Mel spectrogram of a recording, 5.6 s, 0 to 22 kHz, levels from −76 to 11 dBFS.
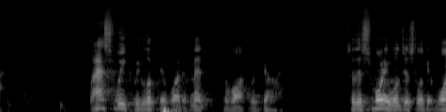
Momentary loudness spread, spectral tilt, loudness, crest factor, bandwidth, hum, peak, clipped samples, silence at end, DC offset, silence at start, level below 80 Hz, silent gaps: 17 LU; -4.5 dB/octave; -35 LUFS; 22 dB; 16.5 kHz; none; -14 dBFS; under 0.1%; 0 s; under 0.1%; 1.15 s; -50 dBFS; 3.64-3.77 s, 4.06-4.31 s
